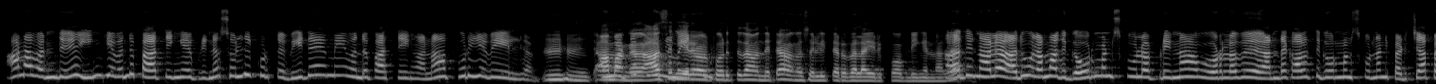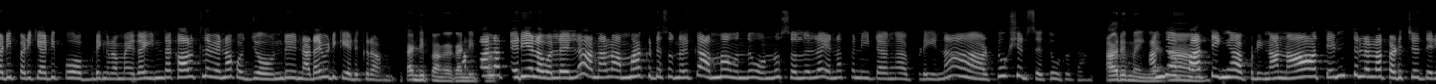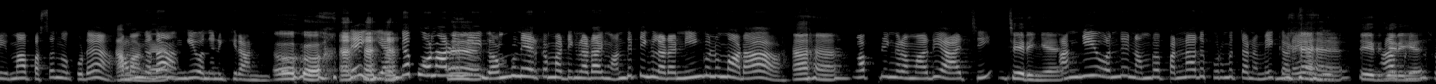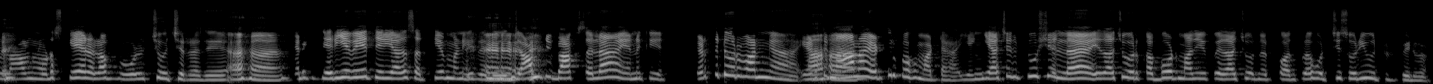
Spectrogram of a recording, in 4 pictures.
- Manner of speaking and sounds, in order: other background noise; laughing while speaking: "ஓஹோ! ஆ"; laugh; laughing while speaking: "செரி, செரிங்க"; laugh; in English: "கப்போர்டு"
- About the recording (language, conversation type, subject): Tamil, podcast, உங்கள் கல்வி பயணத்தை ஒரு கதையாகச் சொன்னால் எப்படி ஆரம்பிப்பீர்கள்?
